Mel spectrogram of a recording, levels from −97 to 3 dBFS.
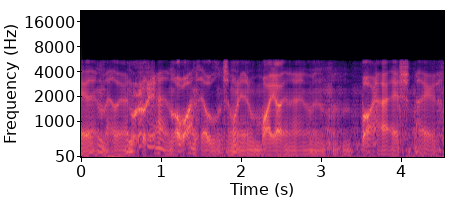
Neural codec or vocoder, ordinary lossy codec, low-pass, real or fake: autoencoder, 22.05 kHz, a latent of 192 numbers a frame, VITS, trained on many speakers; none; 5.4 kHz; fake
